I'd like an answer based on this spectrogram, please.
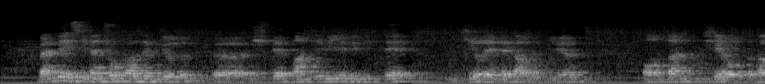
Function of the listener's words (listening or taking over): listening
